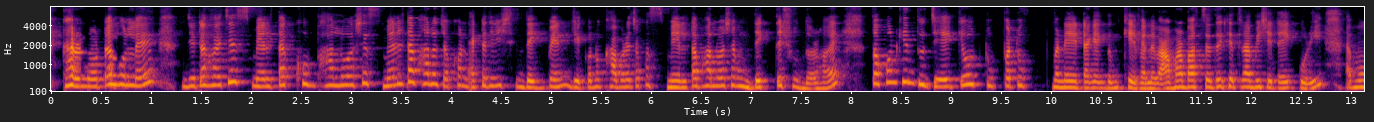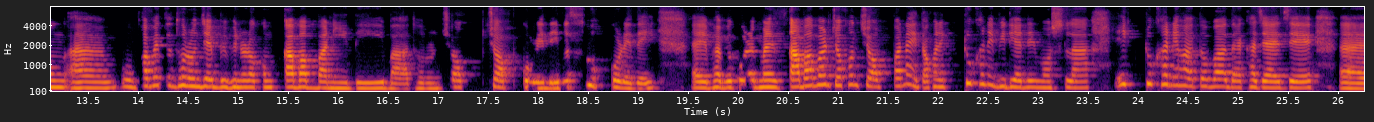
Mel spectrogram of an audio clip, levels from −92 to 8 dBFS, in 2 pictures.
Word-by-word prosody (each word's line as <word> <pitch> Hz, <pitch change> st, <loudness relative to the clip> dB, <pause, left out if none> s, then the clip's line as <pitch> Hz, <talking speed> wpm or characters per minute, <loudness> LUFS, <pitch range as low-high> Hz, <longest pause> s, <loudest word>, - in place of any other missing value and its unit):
কারণ 265 Hz, -4 st, +8 dB
ওটা 290 Hz, +6 st, +4 dB
হলে 295 Hz, -2 st, +2 dB, 0.5 s
যেটা 270 Hz, +2 st, +2 dB
হয় 300 Hz, 0 st, +1 dB
যে, 405 Hz, -, +6 dB
স্মেলটা 255 Hz, -1 st, -1 dB
খুব 340 Hz, -2 st, +1 dB, 0.2 s
ভালো 290 Hz, 0 st, 0 dB
আসে। 360 Hz, +4 st, -2 dB
স্মেলটা 325 Hz, +9 st, +2 dB
ভালো 345 Hz, -1 st, +1 dB
যখন 250 Hz, +4 st, -6 dB
একটা 235 Hz, -, -3 dB
জিনিস 275 Hz, 0 st, -4 dB, 0.2 s
দেখবেন, 220 Hz, +4 st, 0 dB
যেকোনো 225 Hz, +2 st, -1 dB
খাবারে 240 Hz, -1 st, -1 dB
যখন 275 Hz, +2 st, -7 dB
স্মেলটা 225 Hz, 0 st, +2 dB
ভালো 270 Hz, 0 st, 0 dB
আসে 275 Hz, +1 st, -4 dB
এবং 265 Hz, -3 st, +2 dB
দেখতে 225 Hz, 0 st, 0 dB
সুন্দর 190 Hz, -7 st, -2 dB
হয়, 240 Hz, -, 0 dB, 0.4 s
তখন 370 Hz, +3 st, +2 dB
কিন্তু 380 Hz, -5 st, +2 dB
যে 245 Hz, -, +3 dB, 0.2 s
কেউ 315 Hz, -, +3 dB, 0.2 s
টুপা 270 Hz, 0 st, -2 dB
টুপ 280 Hz, -2 st, -3 dB, 0.3 s
মানে 220 Hz, -1 st, +3 dB
এটাকে 205 Hz, 0 st, -1 dB
একদম 200 Hz, 0 st, -2 dB
খেয়ে 205 Hz, -3 st, +2 dB
ফেলে 185 Hz, 0 st, +2 dB
বা 170 Hz, -, +4 dB
আমার 225 Hz, +3 st, +4 dB
বাচ্চাদের 235 Hz, 0 st, +2 dB
ক্ষেত্রে 235 Hz, -1 st, 0 dB
আমি 230 Hz, -, +2 dB
সেটাই 205 Hz, -2 st, 0 dB
করি। 195 Hz, +2 st, +1 dB, 0.3 s
এবং 225 Hz, +1 st, +3 dB, 0.2 s
আ -, -, +4 dB, 0.5 s
ওভাবে 265 Hz, +5 st, -1 dB
তো 285 Hz, -, -7 dB
ধরুন 270 Hz, -2 st, +4 dB
যে -, -, +4 dB
বিভিন্ন 225 Hz, 0 st, +2 dB
রকম 225 Hz, 0 st, -3 dB, 0.2 s
কাবাব 230 Hz, 0 st, +7 dB
বানিয়ে 195 Hz, -2 st, +1 dB
দেই 190 Hz, 0 st, 0 dB
বা 180 Hz, -, -1 dB, 0.2 s
ধরুন 185 Hz, 0 st, -4 dB
চপ, 225 Hz, -1 st, -4 dB, 0.3 s
চপ 225 Hz, -2 st, 0 dB, 0.2 s
করে 195 Hz, -3 st, +2 dB
দেই 190 Hz, 0 st, +2 dB
বা 225 Hz, -, -2 dB
সুপ 280 Hz, -1 st, -1 dB
করে 210 Hz, -4 st, +3 dB
দেই। 180 Hz, +2 st, -1 dB, 0.6 s
এভাবে 220 Hz, +1 st, +2 dB
করে 230 Hz, 0 st, 0 dB
মানে 230 Hz, 0 st, +6 dB, 0.2 s
কাবাব 255 Hz, +4 st, +7 dB
আর 320 Hz, -, +2 dB
যখন 290 Hz, +3 st, -2 dB
চপ 240 Hz, -2 st, 0 dB
বানাই 270 Hz, 0 st, 0 dB
তখন 245 Hz, +4 st, -2 dB
একটুখানি 330 Hz, +6 st, -3 dB
বিরিয়ানির 225 Hz, -2 st, 0 dB
মসলা, 210 Hz, 0 st, -2 dB, 0.4 s
একটুখানি 330 Hz, -1 st, -2 dB
হয়তোবা 255 Hz, -2 st, -1 dB
দেখা 220 Hz, +1 st, -3 dB
যায় 210 Hz, -1 st, +4 dB
যে 215 Hz, -, +4 dB, 0.4 s
অ্যা 195 Hz, -1 st, +3 dB
235 Hz, 190 wpm, -23 LUFS, 220-280 Hz, 0.6 s, কারণ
